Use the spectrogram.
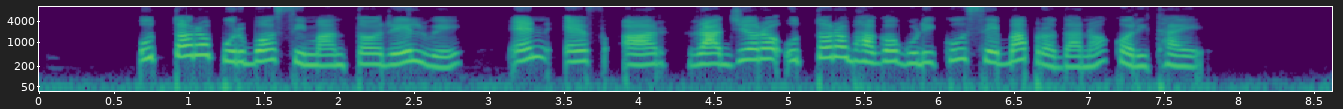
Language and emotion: Odia, neutral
